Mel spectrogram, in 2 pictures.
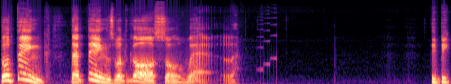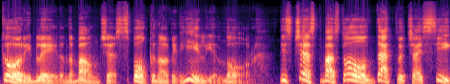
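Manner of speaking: put-on vampire voice with swooping pitch. Reading a game character's lines aloud, vampire voice. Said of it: "I gotta get my vampire voice going".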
